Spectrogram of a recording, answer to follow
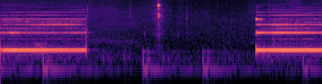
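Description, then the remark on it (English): A phone's ringback tone purrs through the line as a woman calls a man from a hotel in Mexico City: two loud, steady buzzy rings with a gap of near-silence between them, broken only by faint clicks, heard alone with no talking. “one night at a hotel in Mexico City, she decides, I'm just going to try to call him.”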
